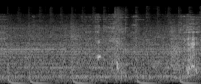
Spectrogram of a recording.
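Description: Rusted steel threads grating and rubbing as a heat-loosened fitting is turned by hand out of a cast-iron valve, with a couple of small clicks. Background music with a steady low beat runs underneath.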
